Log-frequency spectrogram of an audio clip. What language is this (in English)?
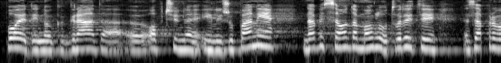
Croatian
